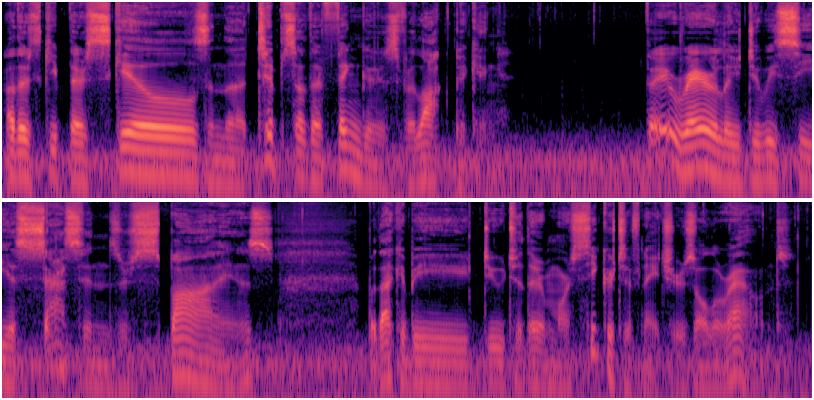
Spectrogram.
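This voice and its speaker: Low-voiced, earnest fantasy adventurer acted by a man. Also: expressive, measured pace, background noise. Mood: curious, musing. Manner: formal old-fashioned phrasing, thoughtful, hesitant. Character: earnest, courteous young fantasy adventurer from a tavern family. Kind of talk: ASMR fantasy roleplay acting.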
